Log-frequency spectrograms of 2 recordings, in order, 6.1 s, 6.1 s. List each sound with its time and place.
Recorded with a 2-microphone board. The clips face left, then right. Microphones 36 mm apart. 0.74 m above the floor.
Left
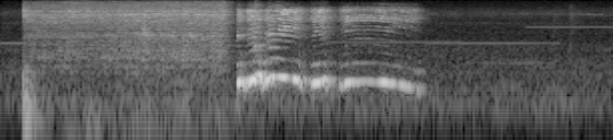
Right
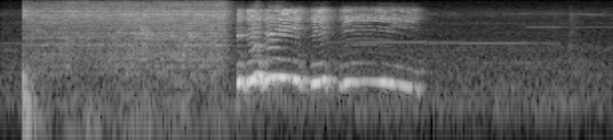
0.2 s singing: 65° right (ahead or behind), 0.9 m
2.4 s laughter: 20° right (ahead or behind), 0.8 m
